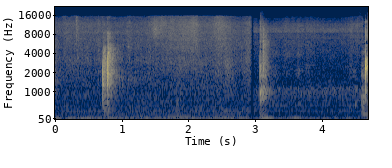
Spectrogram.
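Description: Three sharp, brief pops in a quiet room, typical of harmless joint cracking.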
